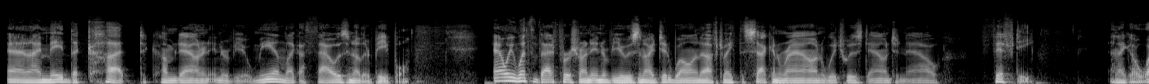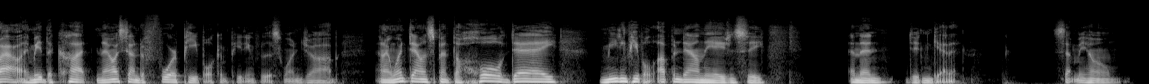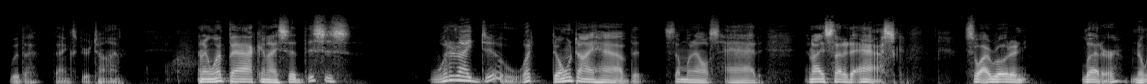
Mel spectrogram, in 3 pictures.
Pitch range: 90-120 Hz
